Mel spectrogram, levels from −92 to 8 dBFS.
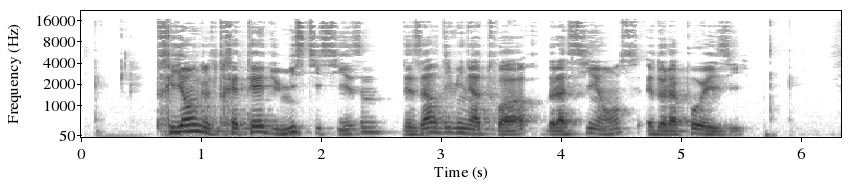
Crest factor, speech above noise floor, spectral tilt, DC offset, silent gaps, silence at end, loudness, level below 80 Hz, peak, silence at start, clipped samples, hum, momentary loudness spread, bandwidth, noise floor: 18 dB; 41 dB; -5.5 dB/octave; under 0.1%; none; 0.6 s; -18 LUFS; -56 dBFS; -2 dBFS; 0.65 s; under 0.1%; none; 11 LU; 17 kHz; -59 dBFS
